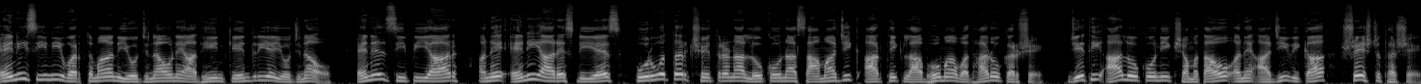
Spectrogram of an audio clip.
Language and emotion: Gujarati, neutral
